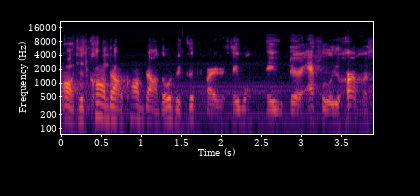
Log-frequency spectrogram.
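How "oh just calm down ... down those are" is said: plain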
